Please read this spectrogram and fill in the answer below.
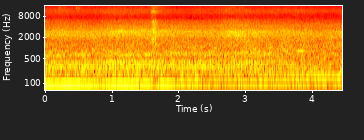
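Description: Coach bus diesel engine running smoothly as the bus pulls away, a deep rumble that is strongest at first and fades over the next two seconds as it drives off.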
